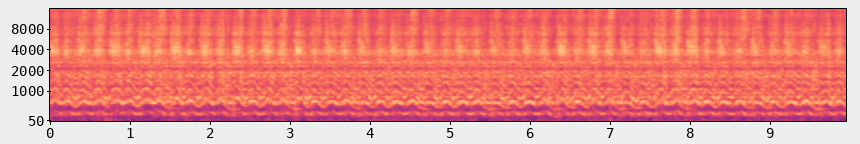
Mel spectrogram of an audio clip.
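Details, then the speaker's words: 1974 Vauxhall Magnum, unstarted for 37 years, fuel squirted in and throttle butterfly possibly stuck: starter turns engine over slowly and evenly for ten seconds without firing; crank, no start, battery suspected weak. "No. Not having it just yet. Right, let's try that again."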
